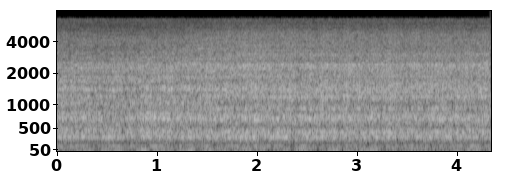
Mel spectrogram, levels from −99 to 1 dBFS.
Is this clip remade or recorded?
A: recorded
